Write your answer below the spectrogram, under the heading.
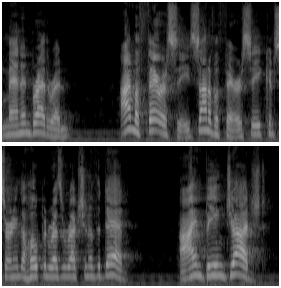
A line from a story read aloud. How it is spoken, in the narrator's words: he cried out in the council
